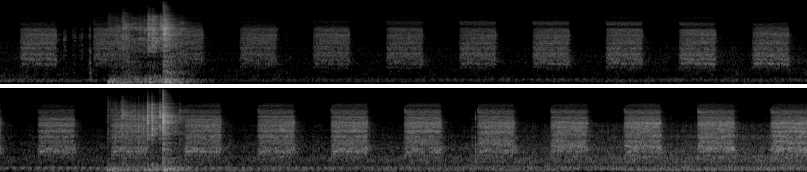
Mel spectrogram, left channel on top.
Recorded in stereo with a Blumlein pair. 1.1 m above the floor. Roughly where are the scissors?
Ahead right.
